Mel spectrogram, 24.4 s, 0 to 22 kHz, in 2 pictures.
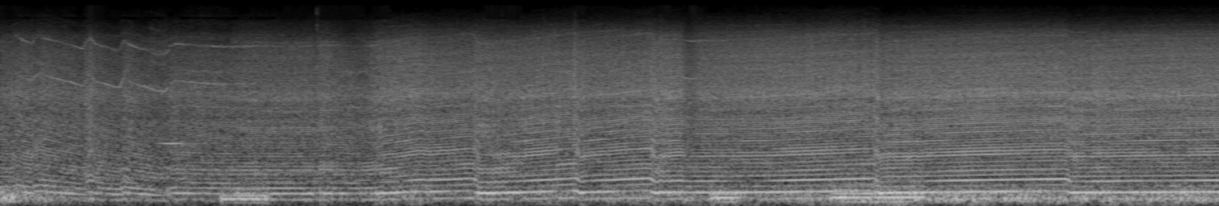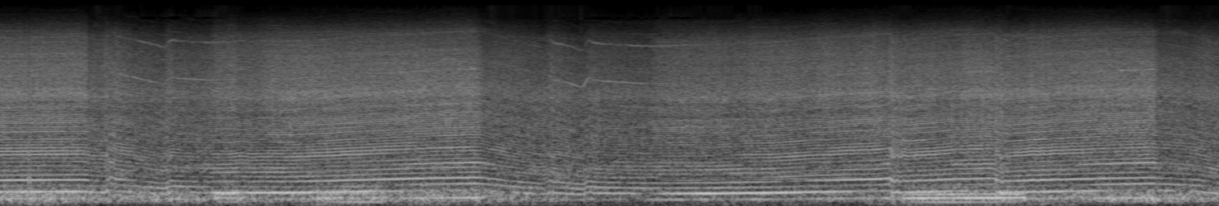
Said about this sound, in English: Very wide through turn 1, accelerating out on the AstroTurf.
